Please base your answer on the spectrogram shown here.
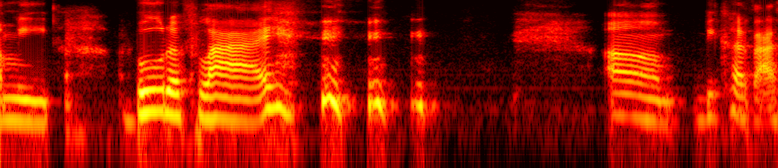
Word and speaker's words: Buddafly: and a lot of people call me buddafly um because i spelt it like that because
